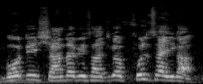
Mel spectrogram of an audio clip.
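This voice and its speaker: A middle-aged man pitching goods in a small clothing shop, asking each price aloud and answering it with exclamations. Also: fairly even intonation, a little fast, low-quality recording. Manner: repeats prices as questions, exclaims "wah ji wah". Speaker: shop seller. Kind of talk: sales pitch.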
